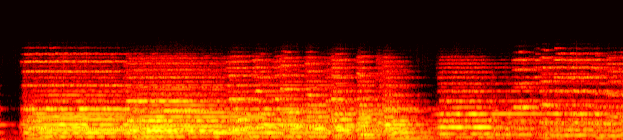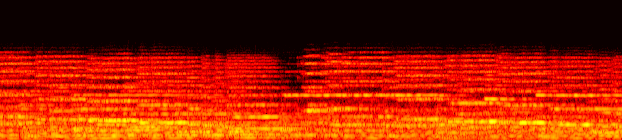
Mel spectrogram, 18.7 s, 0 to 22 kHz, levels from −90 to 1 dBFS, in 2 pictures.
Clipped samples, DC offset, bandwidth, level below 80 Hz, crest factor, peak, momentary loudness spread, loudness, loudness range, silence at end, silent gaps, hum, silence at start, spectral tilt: under 0.1%; under 0.1%; 5.8 kHz; -44 dBFS; 18 dB; -6 dBFS; 8 LU; -26 LUFS; 7 LU; 0 s; none; none; 0 s; -9 dB/octave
